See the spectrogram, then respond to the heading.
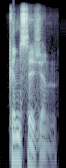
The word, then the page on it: concision: British English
